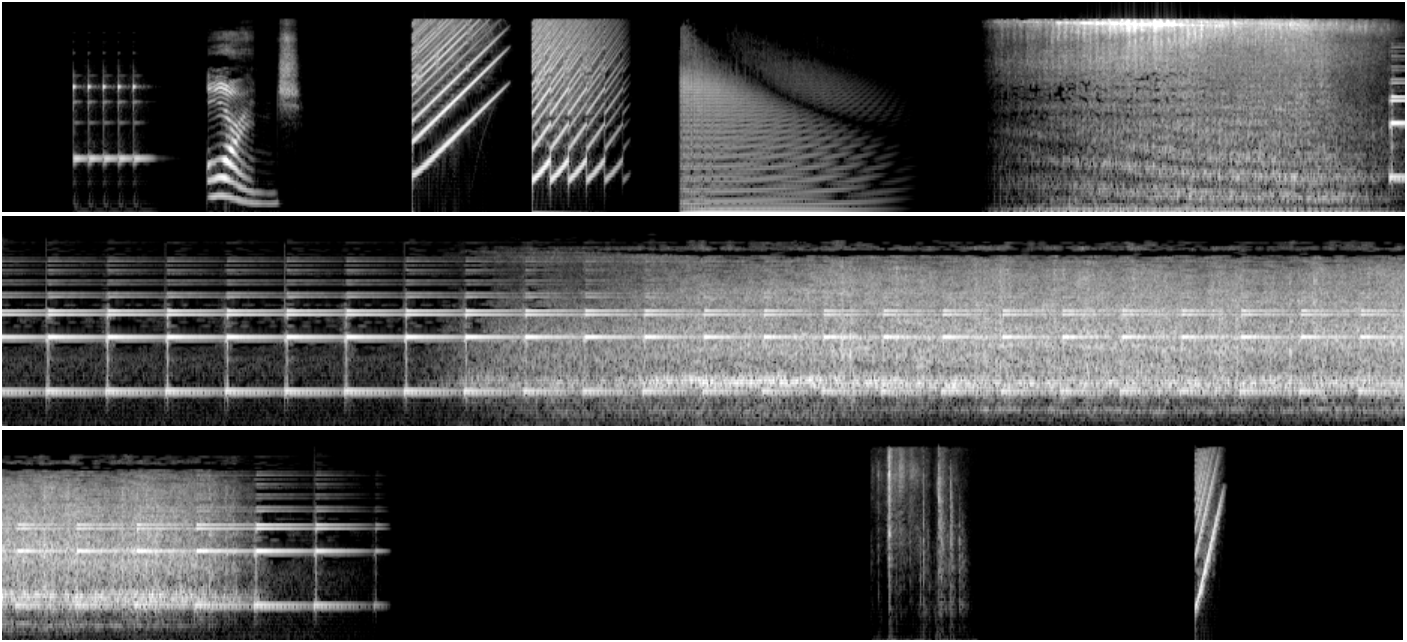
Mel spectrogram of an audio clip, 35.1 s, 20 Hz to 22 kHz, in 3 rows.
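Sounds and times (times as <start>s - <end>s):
helicopter whir: 8.2s - 11.7s, 15.3s - 25.5s
passing train running noise: 8.2s - 11.7s, 14.8s - 26.1s
level-crossing warning bell ringing: 11.6s - 26.6s.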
